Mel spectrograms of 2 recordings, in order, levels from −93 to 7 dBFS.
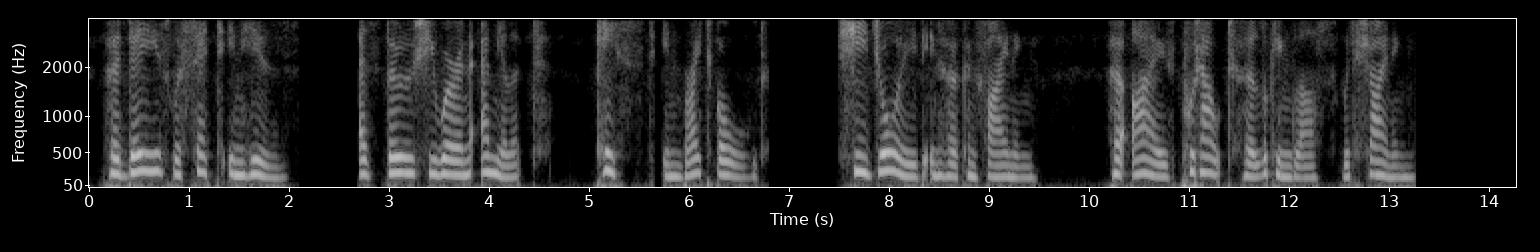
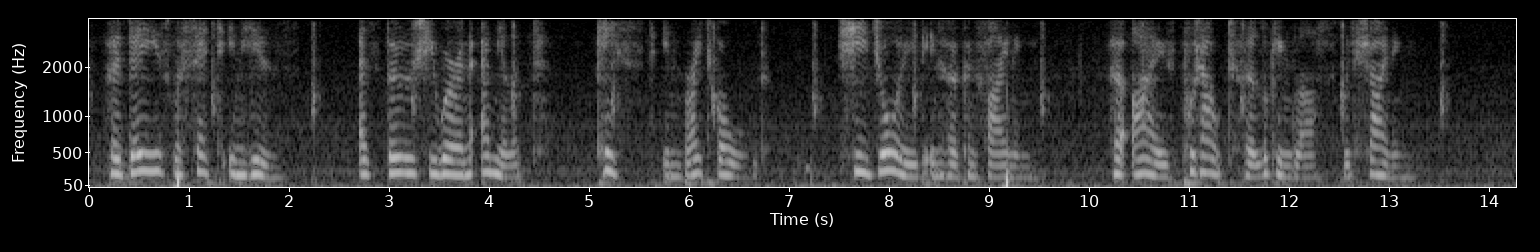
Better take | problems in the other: first | background sound (Tick-tock); 8 dB below the speech // room echo; dies away in 0.2 s

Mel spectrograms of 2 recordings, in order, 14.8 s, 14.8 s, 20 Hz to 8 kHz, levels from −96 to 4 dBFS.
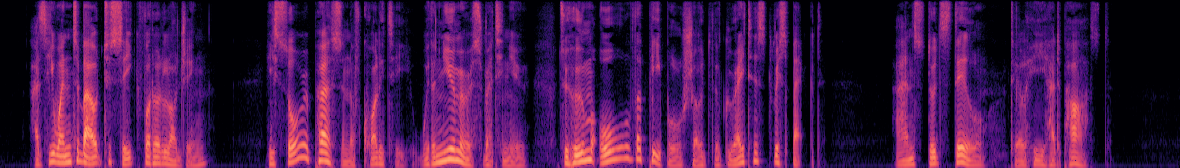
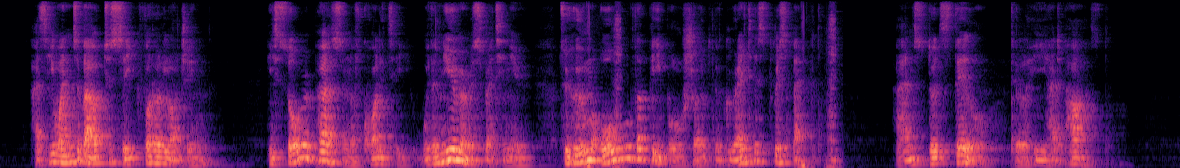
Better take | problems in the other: first | background sound (Hammer); 16 dB below the speech // room echo; dies away in 0.6 s

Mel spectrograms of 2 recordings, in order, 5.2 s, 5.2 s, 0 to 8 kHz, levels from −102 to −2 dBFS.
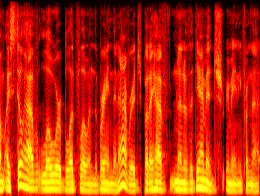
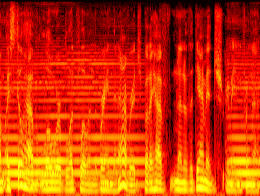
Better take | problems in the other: first | background sound (Bowed string instrument); 3 dB below the speech

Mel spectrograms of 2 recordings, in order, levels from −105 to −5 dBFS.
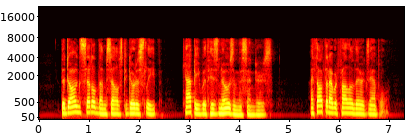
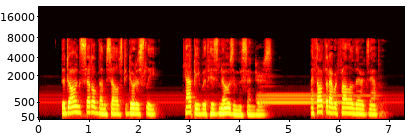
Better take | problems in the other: first | noise reduction (classical method log-MMSE)

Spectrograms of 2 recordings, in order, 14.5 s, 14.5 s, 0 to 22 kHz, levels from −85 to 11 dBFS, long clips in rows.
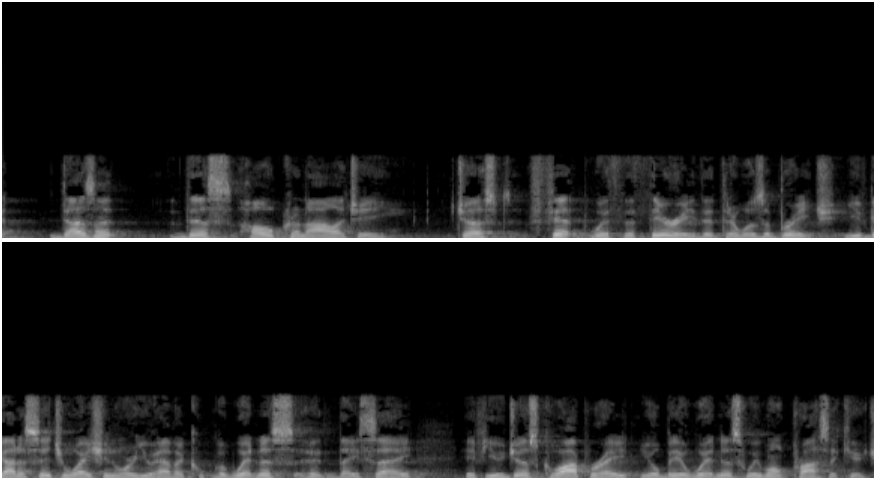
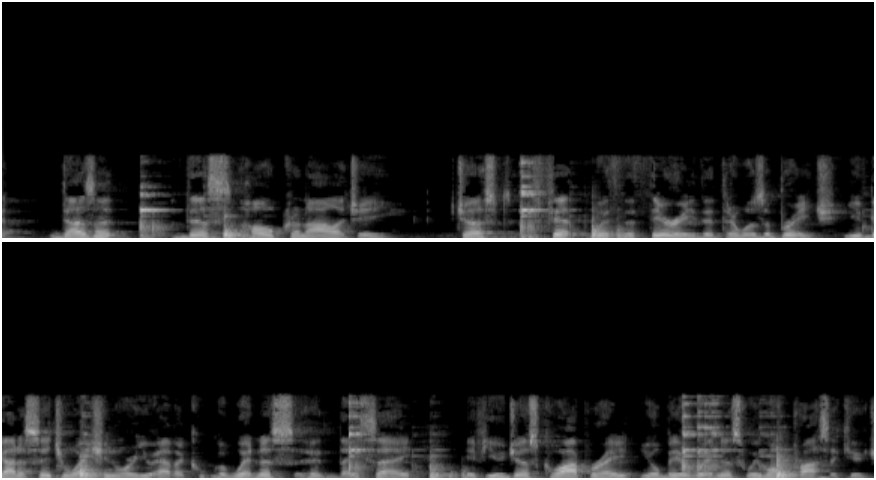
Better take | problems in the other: first | noise reduction (classical method log-MMSE)

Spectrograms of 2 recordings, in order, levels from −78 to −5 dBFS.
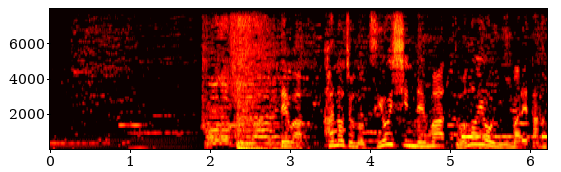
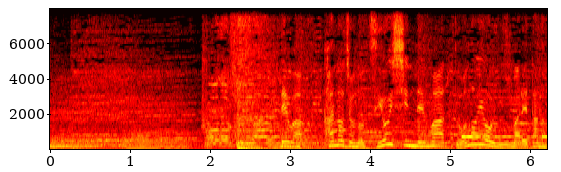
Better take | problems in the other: second | noise reduction (classical method spectral subtraction)

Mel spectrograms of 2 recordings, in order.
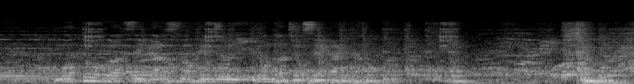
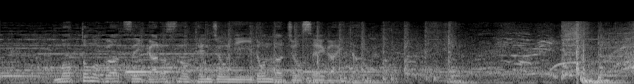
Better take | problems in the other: second | background sound (Cutlery, silverware / Dishes, pots, and pans); 20 dB below the speech // room echo; dies away in 0.2 s

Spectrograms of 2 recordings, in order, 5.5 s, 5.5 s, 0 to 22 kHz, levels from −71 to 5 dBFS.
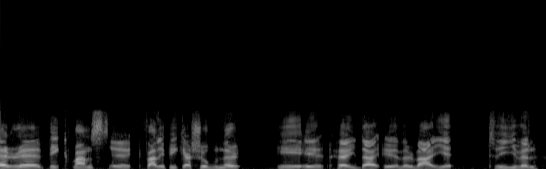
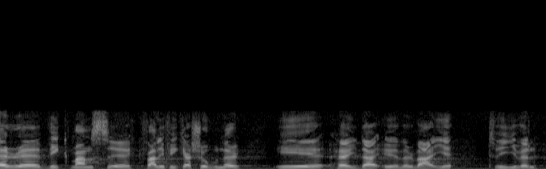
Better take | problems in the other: second | noise reduction (neural diffusion model UNIVERSE++)

